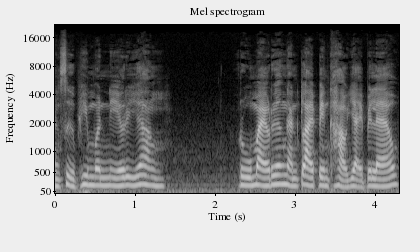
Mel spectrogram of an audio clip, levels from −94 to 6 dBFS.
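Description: A short bit of speech, and there's nothing technically wrong to point to here.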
